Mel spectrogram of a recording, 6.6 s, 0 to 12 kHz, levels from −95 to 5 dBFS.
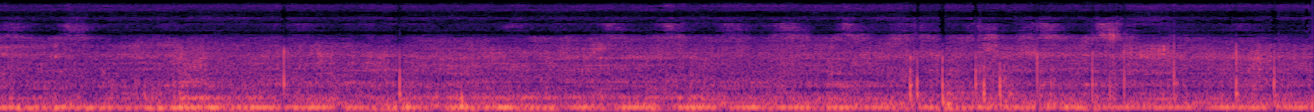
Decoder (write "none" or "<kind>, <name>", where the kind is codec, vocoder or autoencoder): codec, SNAC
